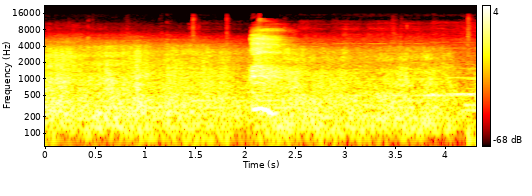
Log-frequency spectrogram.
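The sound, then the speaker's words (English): Blue Angels military jets roaring overhead at a beach: a steady, broad rumble that fills the whole stretch, with one brief sharper sound near the middle. “And there's the Blue Angels. Can you hear them?”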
